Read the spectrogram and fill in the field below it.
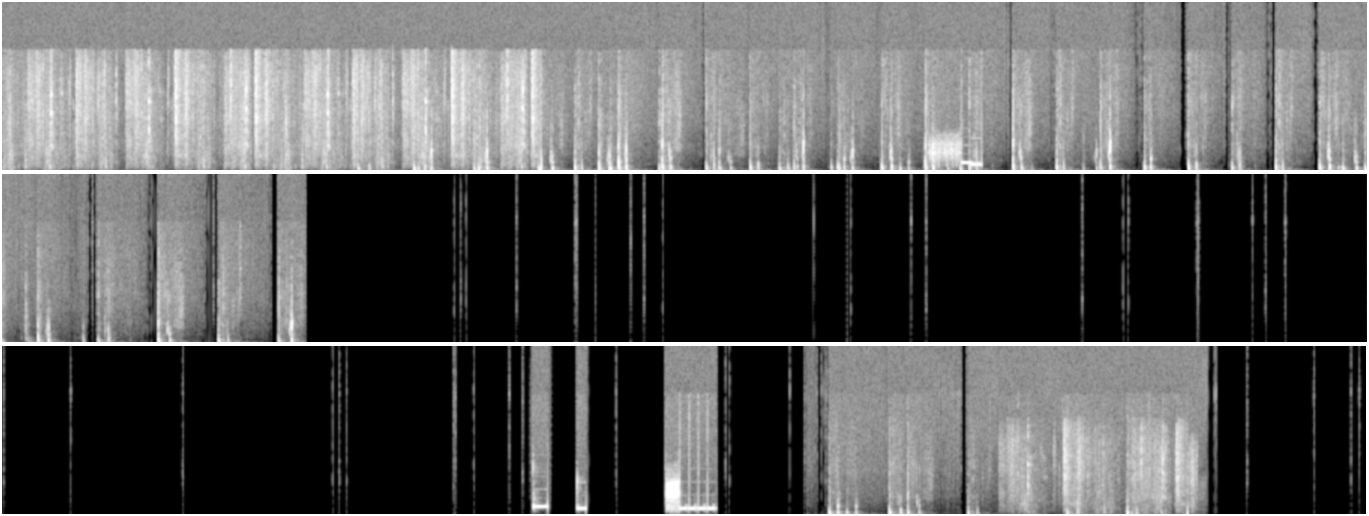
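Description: Quick footsteps patter on pavement.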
